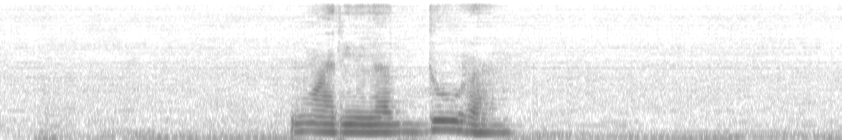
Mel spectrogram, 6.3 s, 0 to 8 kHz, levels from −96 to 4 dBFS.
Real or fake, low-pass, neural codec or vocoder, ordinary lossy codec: fake; 7.2 kHz; codec, 44.1 kHz, 2.6 kbps, SNAC; none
